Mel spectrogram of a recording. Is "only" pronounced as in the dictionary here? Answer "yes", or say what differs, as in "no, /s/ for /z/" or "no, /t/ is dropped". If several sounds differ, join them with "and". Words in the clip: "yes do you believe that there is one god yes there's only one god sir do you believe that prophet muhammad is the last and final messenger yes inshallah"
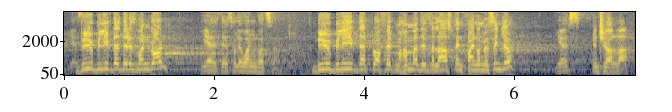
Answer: no, /n/ is dropped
